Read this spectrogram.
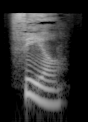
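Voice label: "feel", American English, female; everyone-can-use-english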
